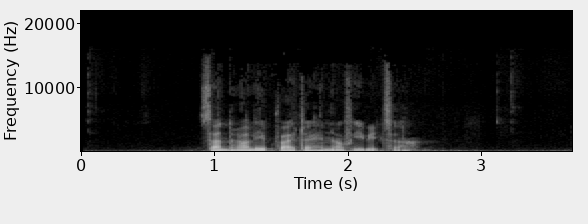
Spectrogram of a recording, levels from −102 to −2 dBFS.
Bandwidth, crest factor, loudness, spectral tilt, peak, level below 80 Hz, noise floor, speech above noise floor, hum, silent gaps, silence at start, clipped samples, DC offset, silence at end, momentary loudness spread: 14 kHz; 24 dB; -36 LUFS; -7.5 dB/octave; -14 dBFS; -48 dBFS; -71 dBFS; 37 dB; none; none; 0.9 s; under 0.1%; under 0.1%; 0.85 s; 14 LU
